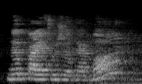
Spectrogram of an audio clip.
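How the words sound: It is said as a direct question.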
